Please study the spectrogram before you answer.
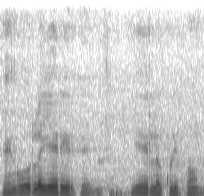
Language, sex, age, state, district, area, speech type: Tamil, male, 30-45, Tamil Nadu, Dharmapuri, rural, spontaneous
